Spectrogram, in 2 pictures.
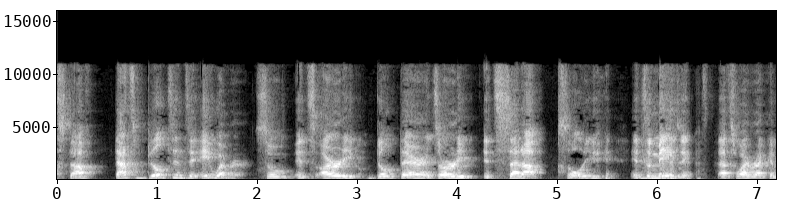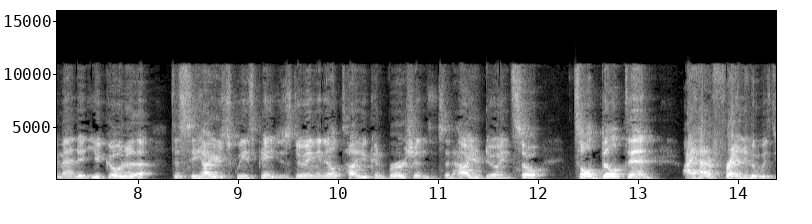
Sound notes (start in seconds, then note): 5.8 laughing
